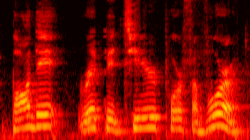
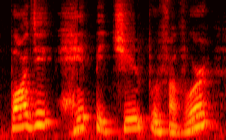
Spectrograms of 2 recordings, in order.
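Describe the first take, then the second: First: "repetir" with an English R at the start; "repetir" opening on an American R; English-style R. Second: "repetir" with the first R said like an English H; "repetir" pronounced roughly "hepitir"; Portuguese H-like R. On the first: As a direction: say "repetir" as an English speaker would, R not H. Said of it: "If you say". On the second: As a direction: start "repetir" on an H sound, as in hot. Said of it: "this sound here is more like H". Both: Shown as a demonstration.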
